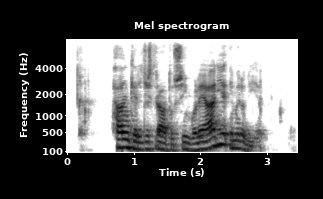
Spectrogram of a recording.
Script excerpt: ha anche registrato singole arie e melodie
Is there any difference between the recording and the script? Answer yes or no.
no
